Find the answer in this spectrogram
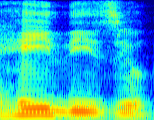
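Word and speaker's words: Hades: 종종 부르는 게 헤이디즈. 우리가 볼 때는 그리스 신화에서 하데스의 강 이렇게 얘기도 하는데 이 하데스는 영어 발음은 헤이디즈 이렇게 발음할 거예요.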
